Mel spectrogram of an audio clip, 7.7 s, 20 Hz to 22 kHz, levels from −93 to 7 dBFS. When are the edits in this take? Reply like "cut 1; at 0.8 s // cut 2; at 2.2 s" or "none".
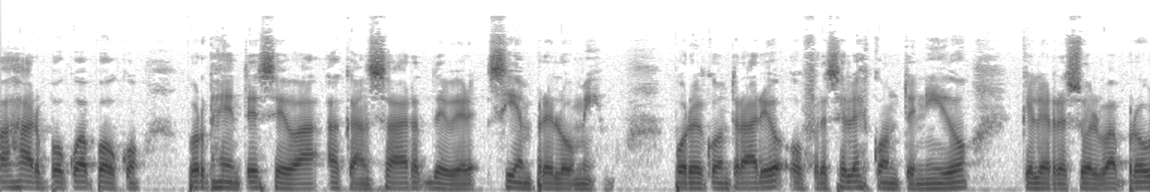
cut 1; at 1.4 s // cut 2; at 3.2 s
